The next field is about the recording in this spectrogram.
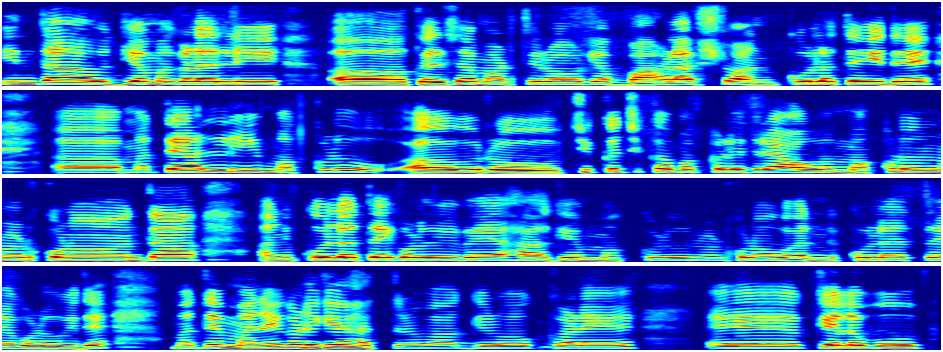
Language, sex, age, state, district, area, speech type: Kannada, female, 18-30, Karnataka, Tumkur, urban, spontaneous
